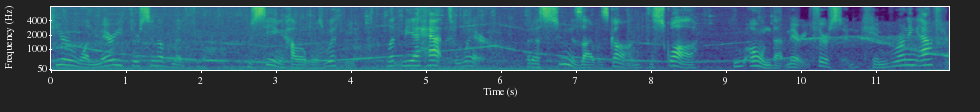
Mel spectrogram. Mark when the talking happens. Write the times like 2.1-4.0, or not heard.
0.0-11.9.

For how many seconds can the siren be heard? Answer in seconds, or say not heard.
12 s.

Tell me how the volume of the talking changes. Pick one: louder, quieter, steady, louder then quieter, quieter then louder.
steady.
